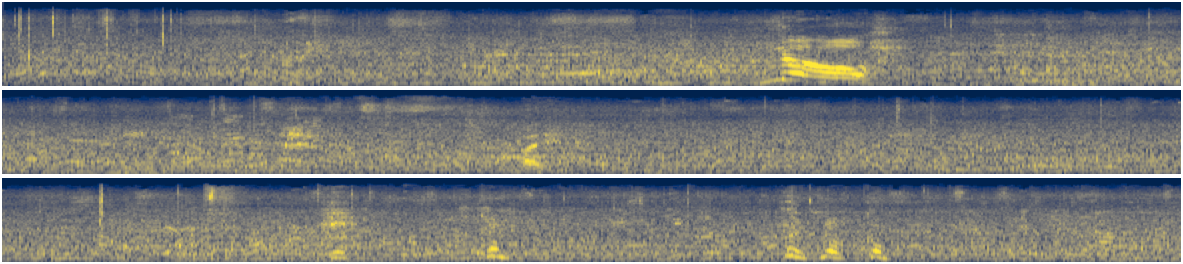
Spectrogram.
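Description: A crowd chatters steadily in a large echoing hall.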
